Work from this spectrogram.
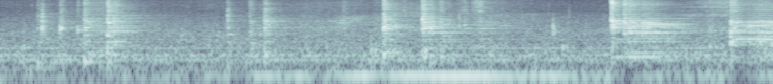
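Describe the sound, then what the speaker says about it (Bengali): Metal clatter and clinks as the lid is lifted off a tiffin box used to steam pomfret fish, a few sharp knocks and scrapes of metal on metal close by, with a low background hum. "টিফিন বক্সের ঢাকনাটা তুলে নেব।"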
